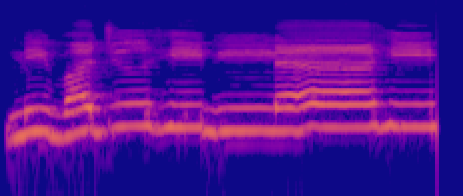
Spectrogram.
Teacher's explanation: اللہ باریک پڑھا جائے گا کیونکہ اللہ سے پہلے لفظ ہا کے نیچے زیر ہے تو اللہ باریک پڑھا جائے گا۔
